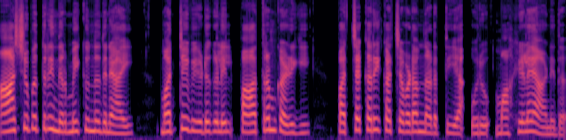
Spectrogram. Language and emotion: Malayalam, neutral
